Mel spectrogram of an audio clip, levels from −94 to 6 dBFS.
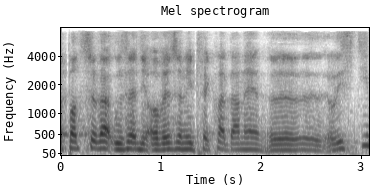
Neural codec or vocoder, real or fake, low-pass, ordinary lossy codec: codec, 16 kHz, 1.1 kbps, Voila-Tokenizer; fake; 7.2 kHz; AAC, 32 kbps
